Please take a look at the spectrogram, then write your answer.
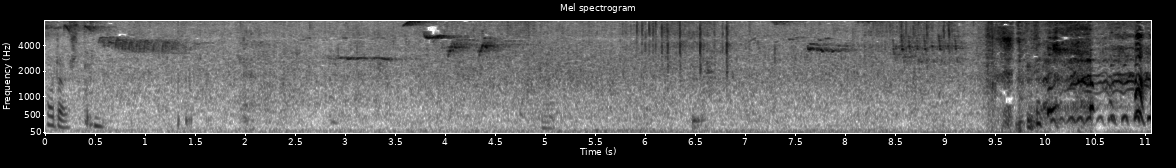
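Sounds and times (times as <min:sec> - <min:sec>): faint outdoor background noise: 0:00.0 - 0:11.0
birds whistling calls: 0:02.7 - 0:04.7.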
